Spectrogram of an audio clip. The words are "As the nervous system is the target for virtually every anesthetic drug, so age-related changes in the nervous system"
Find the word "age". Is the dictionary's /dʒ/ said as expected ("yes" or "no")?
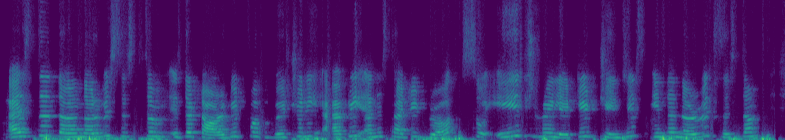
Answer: yes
